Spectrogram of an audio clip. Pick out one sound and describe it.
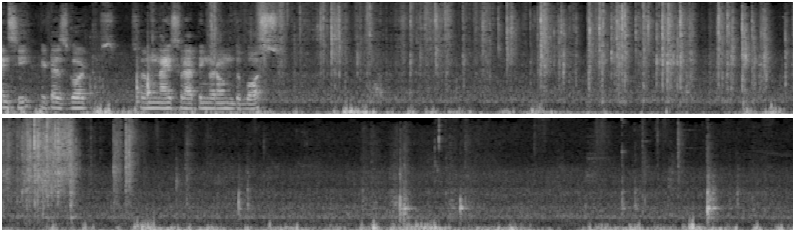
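A plastic tray creaks and knocks as things are lifted out.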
